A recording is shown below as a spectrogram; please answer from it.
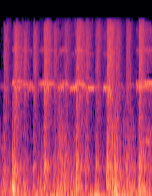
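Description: Drums and percussion playing a busy beat, several sharp hits a second.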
